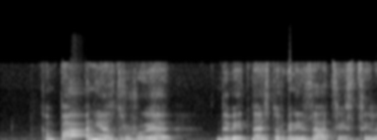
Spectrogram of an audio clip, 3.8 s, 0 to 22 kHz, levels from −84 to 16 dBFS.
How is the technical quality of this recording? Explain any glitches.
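Speech carried over a call path, with band-limiting near 12 kHz and one glitch. From 0.71 to 0.87 s a call audio freeze fills about 140 ms with fading buzz or hiss, likely a jitter-buffer underrun; speech then resumes late, nothing lost, showing as a smeared, decaying band on a spectrogram.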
